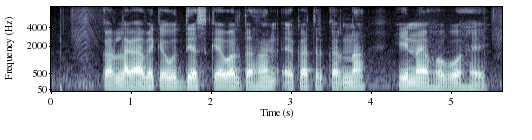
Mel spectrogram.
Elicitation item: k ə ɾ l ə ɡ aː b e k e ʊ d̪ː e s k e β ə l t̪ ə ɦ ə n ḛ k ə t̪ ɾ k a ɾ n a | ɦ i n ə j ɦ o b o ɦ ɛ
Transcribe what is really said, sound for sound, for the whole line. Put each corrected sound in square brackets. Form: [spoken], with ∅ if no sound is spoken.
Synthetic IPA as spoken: k ə ɾ l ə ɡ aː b e k e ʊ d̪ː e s k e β ə l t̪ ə ɦ ə n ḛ k ə t̪ ɾ k [ə] ɾ n a | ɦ i n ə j ɦ o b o ɦ ɛ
